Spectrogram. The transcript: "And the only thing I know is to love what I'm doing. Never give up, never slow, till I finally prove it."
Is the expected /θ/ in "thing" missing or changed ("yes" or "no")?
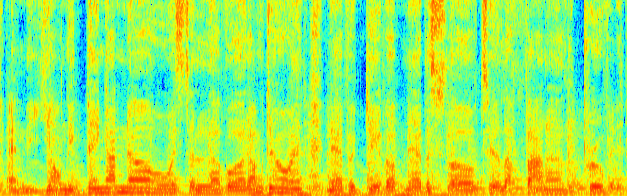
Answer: no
